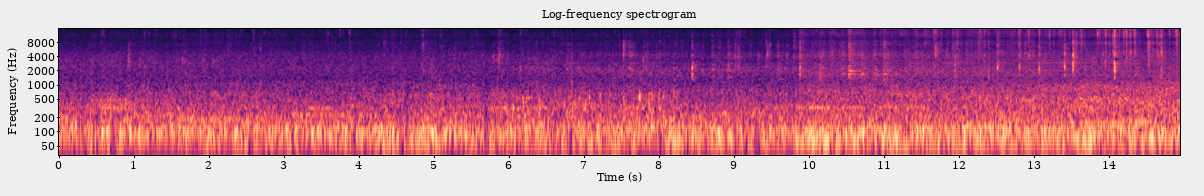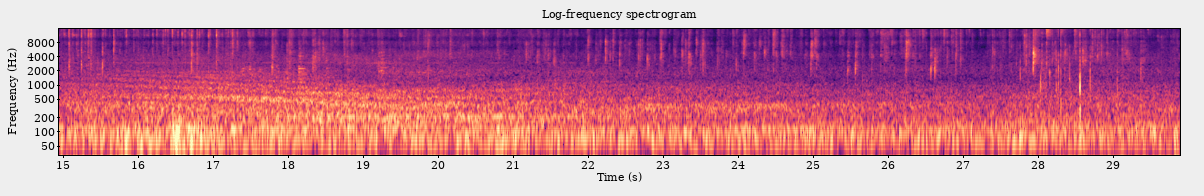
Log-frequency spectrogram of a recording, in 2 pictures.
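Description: Steady rain falling on wet pavement, with scattered small drop ticks. Around the middle, tyre noise from a car on the wet road swells and fades as it passes.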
